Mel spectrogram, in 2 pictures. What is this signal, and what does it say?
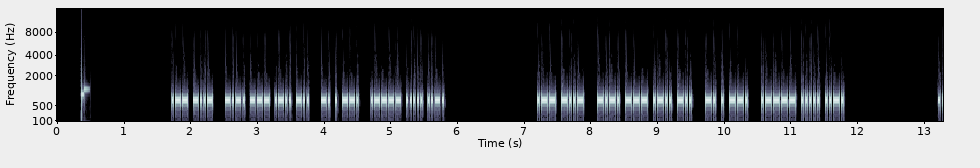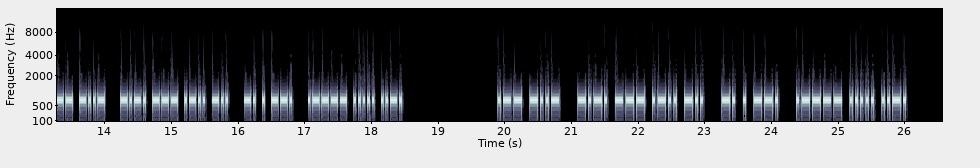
Morse code, heard as a keyed tone, about 38 wpm, 700 Hz. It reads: WX COLD NEG 15F WX COLD NEG 15F WX COLD NEG 15F WX COLD NEG 15F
